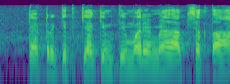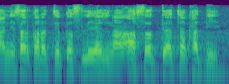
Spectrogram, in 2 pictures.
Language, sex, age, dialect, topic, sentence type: Marathi, female, 25-30, Southern Konkan, agriculture, question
